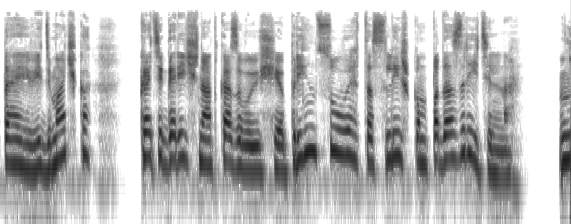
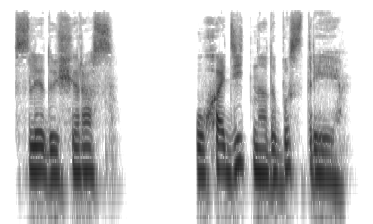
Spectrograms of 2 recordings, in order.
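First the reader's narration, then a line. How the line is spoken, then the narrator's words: Breathless exhale. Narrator (Russian): выдохнул Леорн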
